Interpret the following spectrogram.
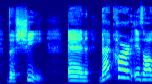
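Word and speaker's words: Sidhe: It's spelled like the Sidhi, but upon further research, I found that it's actually pronounced the she.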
